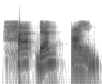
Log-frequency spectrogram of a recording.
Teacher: tenggorokan bagian tengah tempat keluarnya huruf ha dan ain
